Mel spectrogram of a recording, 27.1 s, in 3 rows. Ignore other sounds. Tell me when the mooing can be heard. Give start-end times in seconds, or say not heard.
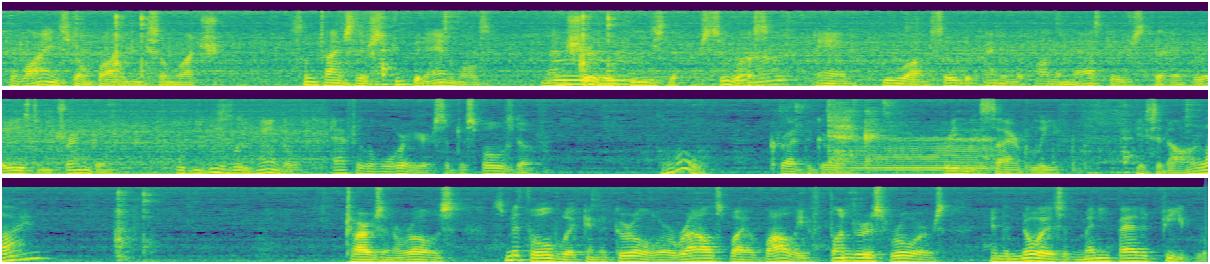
4.2-6.0, 15.3-17.3.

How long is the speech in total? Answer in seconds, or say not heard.
24 s.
